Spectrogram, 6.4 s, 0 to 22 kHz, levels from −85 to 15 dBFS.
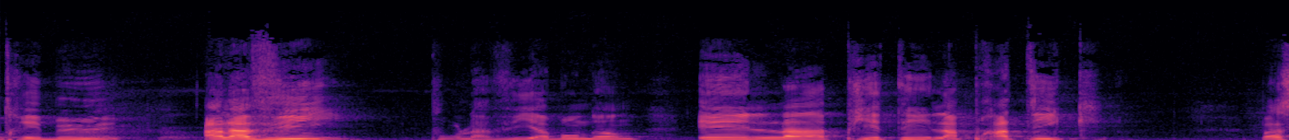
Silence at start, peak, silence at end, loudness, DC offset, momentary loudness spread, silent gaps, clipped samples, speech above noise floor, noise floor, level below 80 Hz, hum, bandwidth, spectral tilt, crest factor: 0 s; -2 dBFS; 0 s; -22 LUFS; under 0.1%; 22 LU; none; under 0.1%; 37 dB; -60 dBFS; -66 dBFS; none; 16.5 kHz; -4 dB/octave; 22 dB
